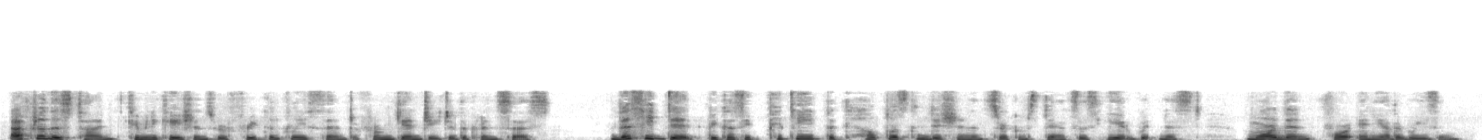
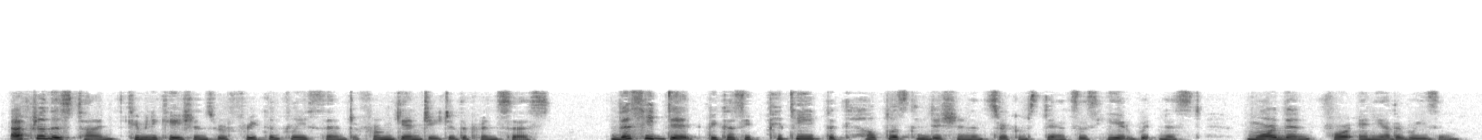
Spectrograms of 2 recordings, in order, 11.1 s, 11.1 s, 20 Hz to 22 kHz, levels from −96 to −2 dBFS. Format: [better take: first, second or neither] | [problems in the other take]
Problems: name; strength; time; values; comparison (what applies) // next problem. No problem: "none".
second | noise reduction (neural mask model Resemble Enhance denoiser)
